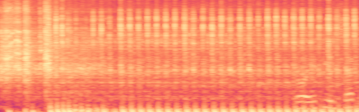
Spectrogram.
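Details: TVS Ntorq scooter idling with a fast, steady tik-tik ticking, a common problem; traced to a loose bolt behind the cooling fan and magneto, reached by removing the panels, exhaust, fan cover and fan.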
